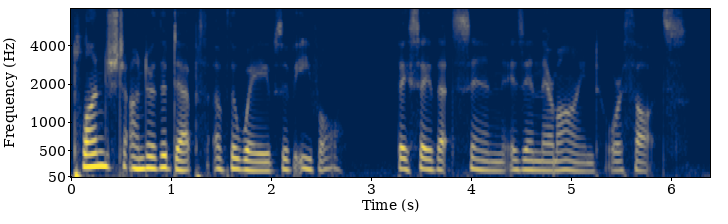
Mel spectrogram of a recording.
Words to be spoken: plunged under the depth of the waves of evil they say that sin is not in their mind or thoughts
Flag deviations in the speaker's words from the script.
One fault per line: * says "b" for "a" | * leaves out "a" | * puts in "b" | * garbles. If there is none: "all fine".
* leaves out "not"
